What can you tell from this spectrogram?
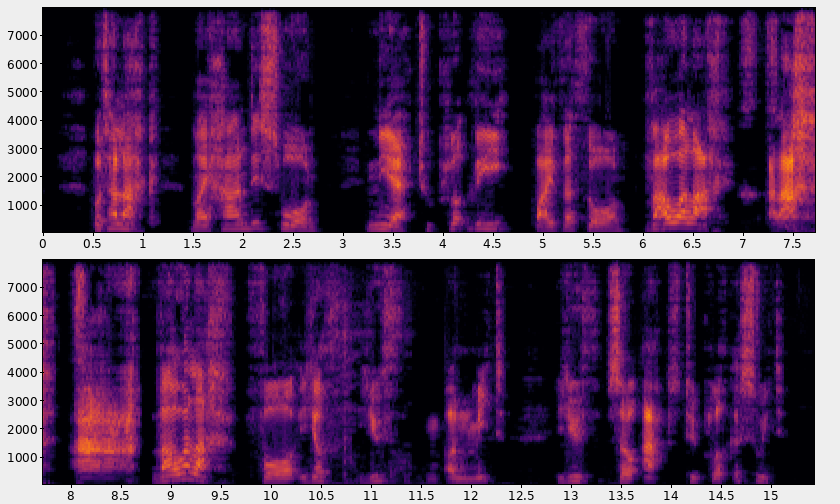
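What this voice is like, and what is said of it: Put-on Geordie accent, polite twang. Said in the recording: “the Geordie accent really gave it quite a. a I'm going to call it a polite twang ... a polite a polite twang”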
